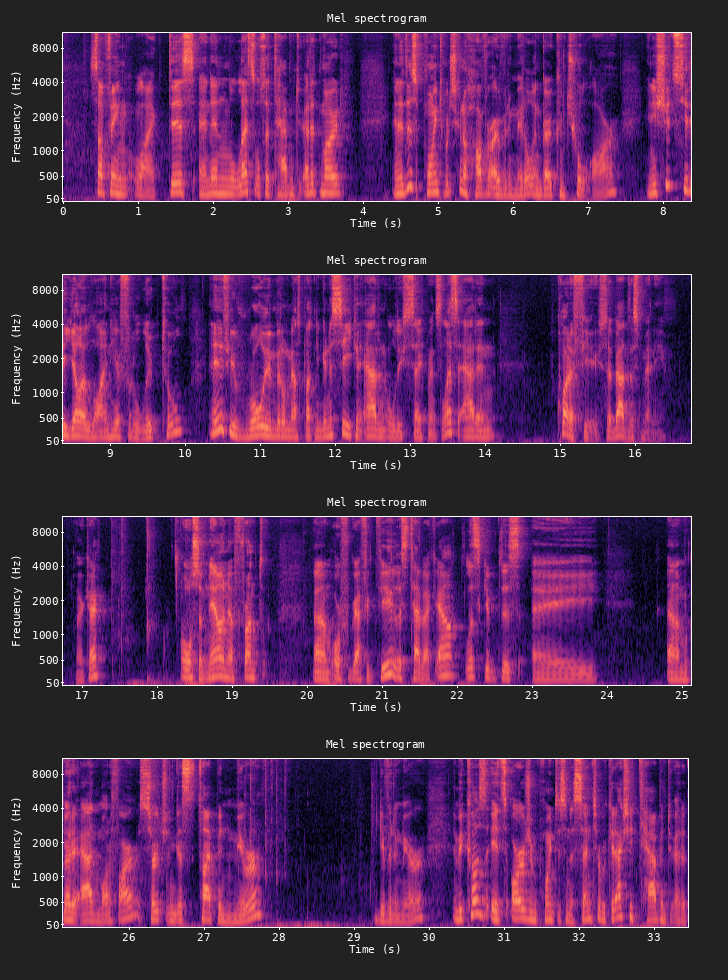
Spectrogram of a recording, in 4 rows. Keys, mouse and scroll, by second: 2.4 Tab, 2.8-3.2 shift+middle drag, 4.1 shift+middle click, 4.5 middle click, 6.4 ctrl+r, 15.8-17.1 middle drag, 17.6 KP_1, 18.5 shift+middle click, 20.1 shift+middle click, 21.1 Tab, 22.4 click, 25.3-28.7 drag, 27.6 r, 31.5-31.9 shift+middle drag, 32.4 Tab.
